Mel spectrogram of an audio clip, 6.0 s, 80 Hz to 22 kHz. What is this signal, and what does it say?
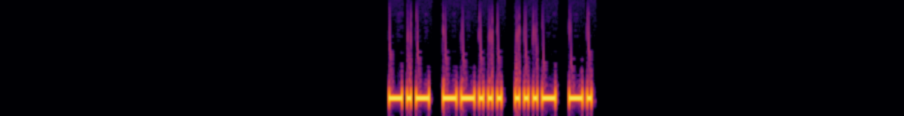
Morse code, heard as a keyed tone, about 40 wpm, 700 Hz. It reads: K7VN
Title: USA Call Signs - 4 Characters - Repeated 3x - 40wpm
